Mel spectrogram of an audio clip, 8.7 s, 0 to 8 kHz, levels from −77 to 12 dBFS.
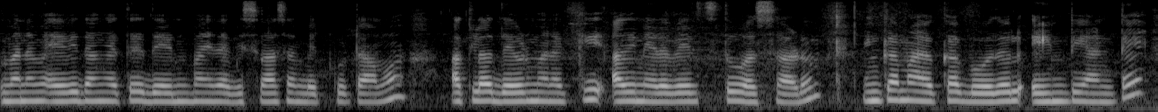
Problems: background sounds at intervals, background conversations at intervals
